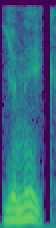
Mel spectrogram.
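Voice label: "unique", US English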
